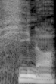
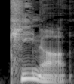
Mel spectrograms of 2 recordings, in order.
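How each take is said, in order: First: It is said with a standard German pronunciation. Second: It is said with a southern German pronunciation.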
